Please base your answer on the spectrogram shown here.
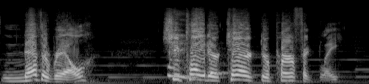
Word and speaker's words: Netheril: I didn't say My Hey, I said Neil. And she goes, "No, it's Netheril."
